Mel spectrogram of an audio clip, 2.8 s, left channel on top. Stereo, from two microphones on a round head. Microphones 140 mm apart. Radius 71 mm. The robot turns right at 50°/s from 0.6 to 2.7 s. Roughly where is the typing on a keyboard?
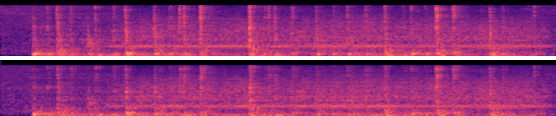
Left.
